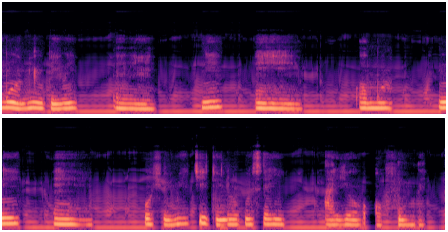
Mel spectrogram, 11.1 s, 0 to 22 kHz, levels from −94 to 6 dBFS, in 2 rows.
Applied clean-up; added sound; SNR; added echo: neural mask model RNNoise.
